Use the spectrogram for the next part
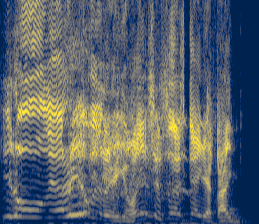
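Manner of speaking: high, cry-like put-on whine; mock whiny protest. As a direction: whine it up high like a fussy rule-keeper. Imitating Noam whining about rules.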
